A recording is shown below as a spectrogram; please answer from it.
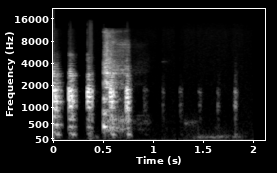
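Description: A hand-held wooden game call is blown in a quick series of short, squawking blasts, about six a second, that ends in one longer blast just under a second in.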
